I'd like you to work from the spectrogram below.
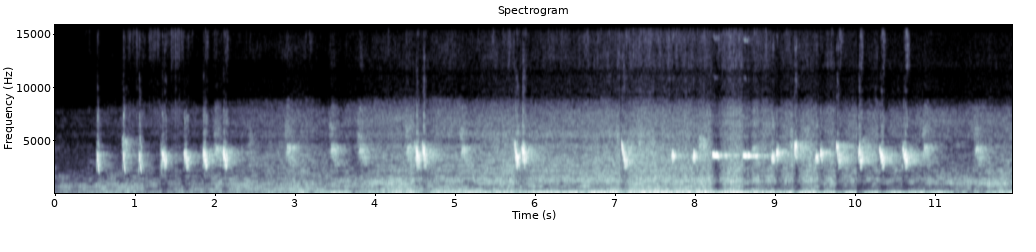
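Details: Energetic kurincang song with varied content, recorded to train other birds: a fast string of about seven sharp chirps, scattered calls, then a whistled note leading into another quick chirp series, over low rumbling noise.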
